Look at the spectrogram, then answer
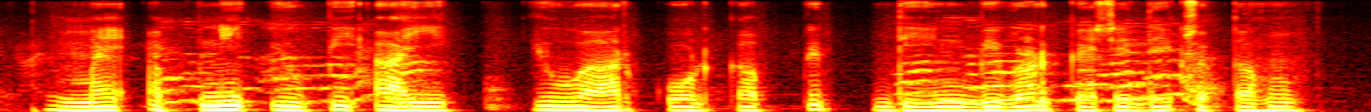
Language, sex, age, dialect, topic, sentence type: Hindi, male, 25-30, Awadhi Bundeli, banking, question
